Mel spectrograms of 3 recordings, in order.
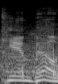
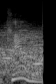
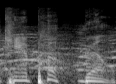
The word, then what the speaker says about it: Campbell: his last name wrong you said camell you didn't pronounce the p and he made the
